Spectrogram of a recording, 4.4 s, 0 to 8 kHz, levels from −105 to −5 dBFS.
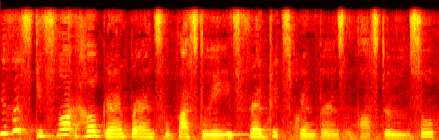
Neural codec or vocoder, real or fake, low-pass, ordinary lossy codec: codec, 16 kHz, 1.1 kbps, Voila-Tokenizer; fake; 7.2 kHz; none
